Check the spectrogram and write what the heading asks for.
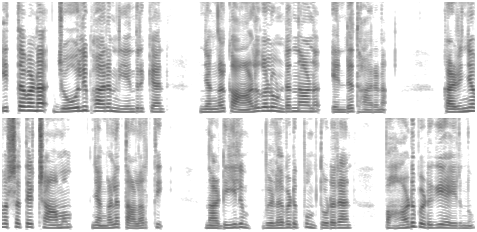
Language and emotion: Malayalam, fearful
